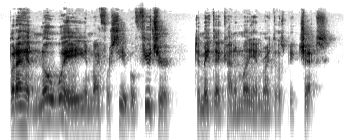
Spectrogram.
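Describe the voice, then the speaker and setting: A man speaks in a plain, everyday voice at a medium pitch, with lively intonation and a fairly quick pace. The recording is very clean, with a silent background. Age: 60s. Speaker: entrepreneur and investor. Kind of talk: investor pitch.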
